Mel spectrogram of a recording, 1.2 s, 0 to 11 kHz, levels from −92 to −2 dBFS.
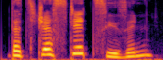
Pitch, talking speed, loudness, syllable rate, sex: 255 Hz, 195 wpm, -17 LUFS, 4.9 syllables/s, female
